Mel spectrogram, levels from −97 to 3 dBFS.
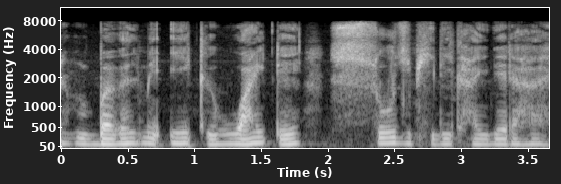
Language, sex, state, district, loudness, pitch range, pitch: Hindi, male, Jharkhand, Garhwa, -16 LUFS, 110-125 Hz, 115 Hz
